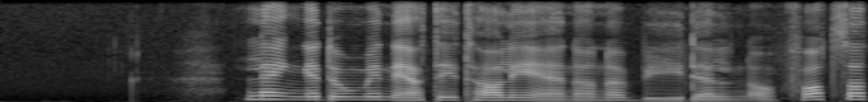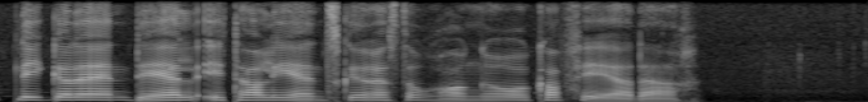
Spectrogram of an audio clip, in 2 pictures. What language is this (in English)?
Norwegian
